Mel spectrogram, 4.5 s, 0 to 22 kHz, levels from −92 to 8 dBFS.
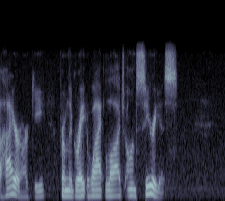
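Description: No technical faults can be heard anywhere in the speech, and the lowest bass being trimmed is simply the normal work of the call's microphone processing.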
